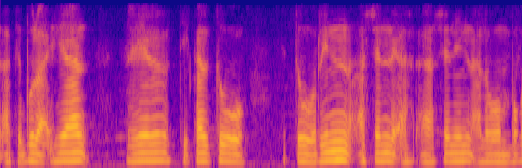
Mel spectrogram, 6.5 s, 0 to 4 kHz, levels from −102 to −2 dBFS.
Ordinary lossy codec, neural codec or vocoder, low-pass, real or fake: none; vocoder, 44.1 kHz, 128 mel bands, Pupu-Vocoder; 3.6 kHz; fake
